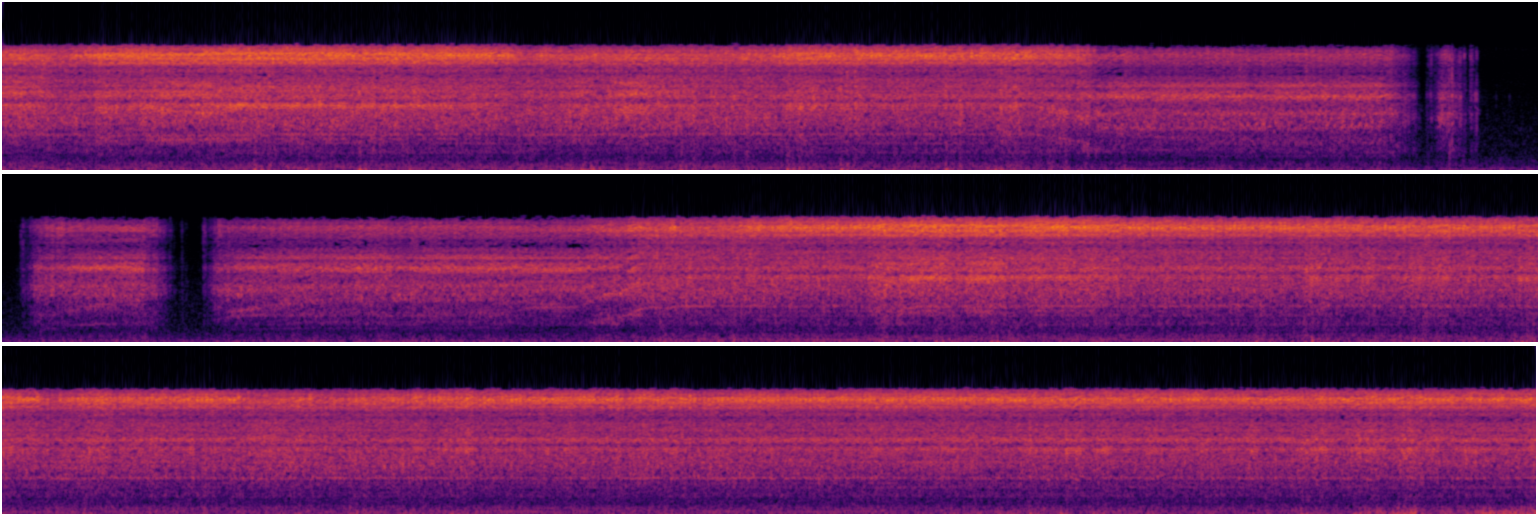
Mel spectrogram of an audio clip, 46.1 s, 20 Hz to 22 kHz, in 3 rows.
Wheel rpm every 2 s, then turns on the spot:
220, 230, 230, 230, 230, 160, 90, 40, 70, 110, 160, 230, 230, 230, 240, 230, 230, 230, 230, 230, 230, 230, 230.
none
